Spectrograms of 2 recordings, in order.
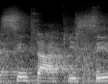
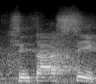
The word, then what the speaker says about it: sintaxe: Principalmente como se pronuncia essa palavra, não é sintaxe, não. É o quê? Sintaxe, com som de SS.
